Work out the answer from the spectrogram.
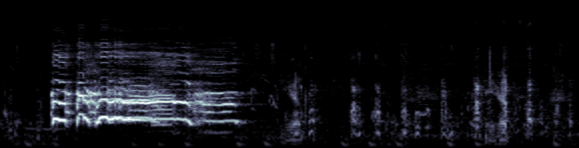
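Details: Morning crow of a game cock kept in a coop in a rubber plantation: a loud, drawn-out crow of about two seconds, followed by rapid clucking and scattered calls from nearby fowl.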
